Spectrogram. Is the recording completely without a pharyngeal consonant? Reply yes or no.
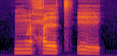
no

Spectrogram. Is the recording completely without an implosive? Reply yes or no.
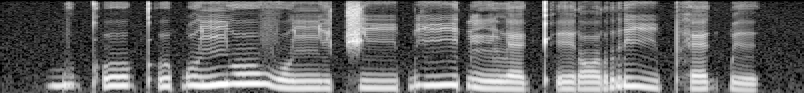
no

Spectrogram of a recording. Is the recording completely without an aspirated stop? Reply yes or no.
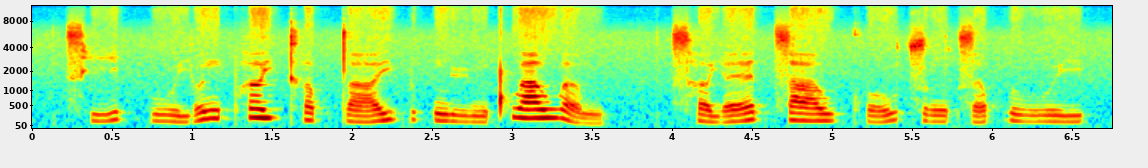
no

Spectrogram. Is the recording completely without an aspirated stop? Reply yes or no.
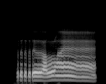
yes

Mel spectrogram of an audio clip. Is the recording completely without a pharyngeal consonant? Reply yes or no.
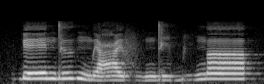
no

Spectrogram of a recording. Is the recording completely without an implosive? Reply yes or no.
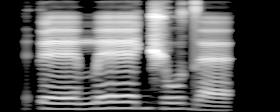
no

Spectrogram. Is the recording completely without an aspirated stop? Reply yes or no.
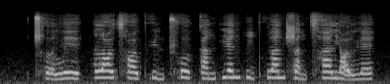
no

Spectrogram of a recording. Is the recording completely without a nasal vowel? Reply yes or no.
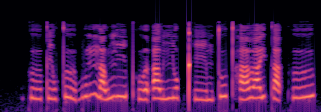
yes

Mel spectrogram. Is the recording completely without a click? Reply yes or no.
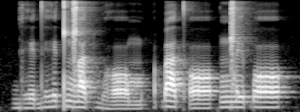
no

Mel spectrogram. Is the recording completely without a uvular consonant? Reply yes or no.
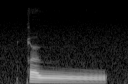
no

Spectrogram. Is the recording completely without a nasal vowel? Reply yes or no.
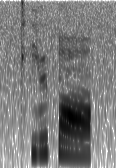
no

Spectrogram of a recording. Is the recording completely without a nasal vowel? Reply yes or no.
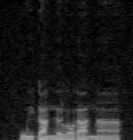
no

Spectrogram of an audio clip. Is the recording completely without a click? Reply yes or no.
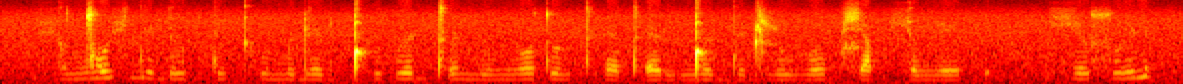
no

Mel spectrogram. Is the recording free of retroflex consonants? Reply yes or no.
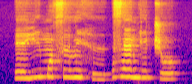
yes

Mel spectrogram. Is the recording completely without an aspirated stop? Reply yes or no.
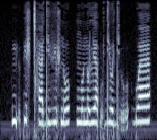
no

